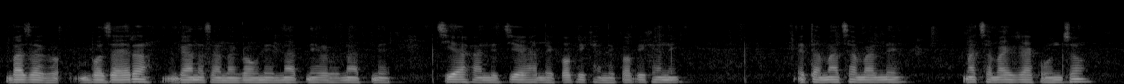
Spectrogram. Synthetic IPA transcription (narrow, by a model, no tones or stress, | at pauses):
bad͡zabʌd͡zaeɾʌɡanasanaɡawnenat̪neɦʌɾunat̪ne | t͡sijakʰanet͡sijakʰanekʌpʰikʰanekʌpʰikʰane | ḛt̪amat͡sʰamarne | mat͡sʰamaɾiɾakʰoɦunt͡sʰʌ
